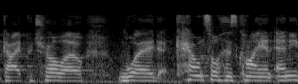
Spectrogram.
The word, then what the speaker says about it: Petrillo: I will defer to my new counsel, Guy Petrillo.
